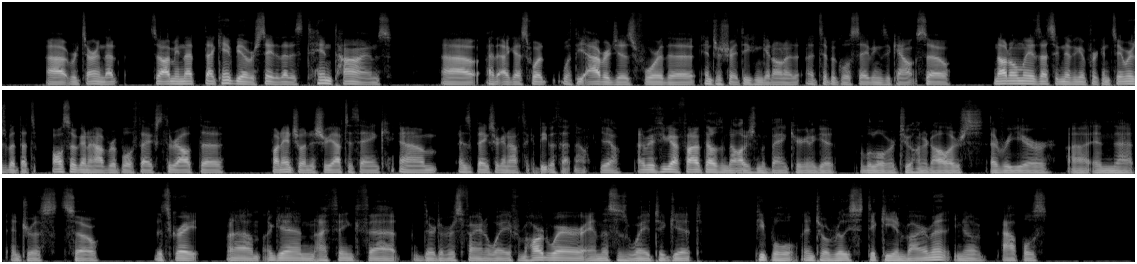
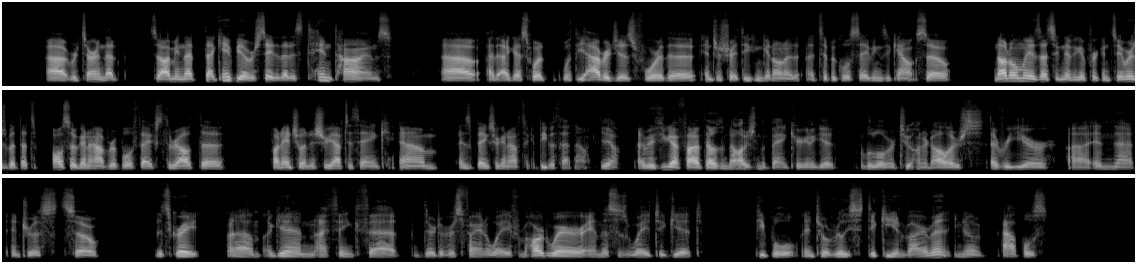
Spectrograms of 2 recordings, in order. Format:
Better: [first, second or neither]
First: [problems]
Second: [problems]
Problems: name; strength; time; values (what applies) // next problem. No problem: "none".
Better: first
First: none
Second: thin; very; fading below 300 Hz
